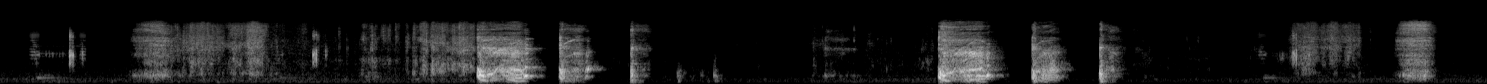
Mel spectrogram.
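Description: Repeated bouts of harsh coughing with throat clearing and breaths between, about a dozen coughs in two main clusters.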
